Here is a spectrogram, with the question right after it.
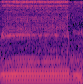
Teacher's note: মিম দুই টুটের শুকনা জায়গা হইতে মিম উচ্চারিত হয়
